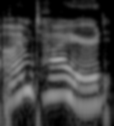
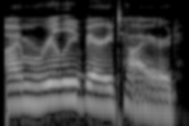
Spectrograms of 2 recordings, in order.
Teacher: American English is stress timed, meaning that the important words get equal time while the less important ones are sped up. So when you say, I'm tired, it takes the same amount of time as saying, I'm really very tired. The little words speed up, but the key ones slow down. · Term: stress timing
